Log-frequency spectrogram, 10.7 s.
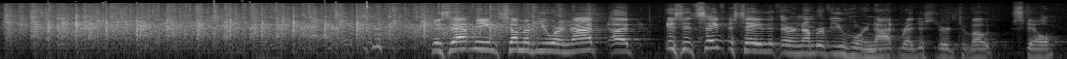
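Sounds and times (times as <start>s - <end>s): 
student audience clapping: 0.0s - 6.0s
speech: 3.8s - 10.6s.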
